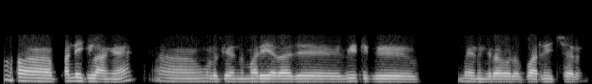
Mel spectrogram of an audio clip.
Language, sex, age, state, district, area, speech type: Tamil, male, 45-60, Tamil Nadu, Erode, rural, conversation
